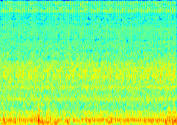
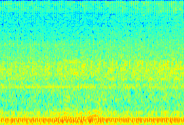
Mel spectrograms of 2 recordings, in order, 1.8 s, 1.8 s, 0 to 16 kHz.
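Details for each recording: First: Nissan Skyline R32 GTR, cold, idling at about 950 rpm after gasket replacement and AAC valve adjustment. Soft, irregular low knock-like thumps are mixed into the engine note; the cause is unclear and it may be normal. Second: Nissan R32 GTR after vacuum leak repair (gaskets replaced, AAC valve adjusted per service manual), idling about 950 rpm: steady, even idle with smooth low hum, no hunting, stumbling or hiss; quieter overall, normal idle.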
